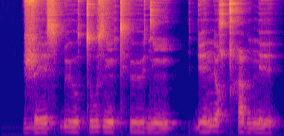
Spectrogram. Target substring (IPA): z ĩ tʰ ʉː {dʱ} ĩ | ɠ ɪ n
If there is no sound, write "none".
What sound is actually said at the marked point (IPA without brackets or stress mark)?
d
